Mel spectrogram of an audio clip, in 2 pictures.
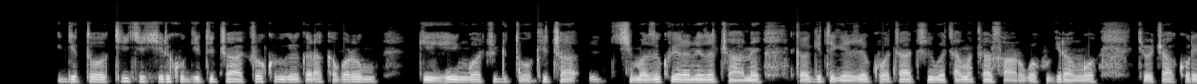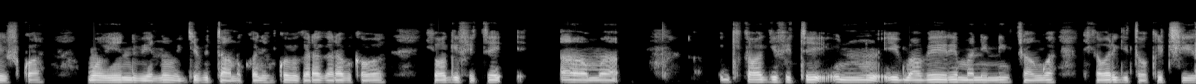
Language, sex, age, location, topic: Kinyarwanda, male, 25-35, Gakenke, agriculture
